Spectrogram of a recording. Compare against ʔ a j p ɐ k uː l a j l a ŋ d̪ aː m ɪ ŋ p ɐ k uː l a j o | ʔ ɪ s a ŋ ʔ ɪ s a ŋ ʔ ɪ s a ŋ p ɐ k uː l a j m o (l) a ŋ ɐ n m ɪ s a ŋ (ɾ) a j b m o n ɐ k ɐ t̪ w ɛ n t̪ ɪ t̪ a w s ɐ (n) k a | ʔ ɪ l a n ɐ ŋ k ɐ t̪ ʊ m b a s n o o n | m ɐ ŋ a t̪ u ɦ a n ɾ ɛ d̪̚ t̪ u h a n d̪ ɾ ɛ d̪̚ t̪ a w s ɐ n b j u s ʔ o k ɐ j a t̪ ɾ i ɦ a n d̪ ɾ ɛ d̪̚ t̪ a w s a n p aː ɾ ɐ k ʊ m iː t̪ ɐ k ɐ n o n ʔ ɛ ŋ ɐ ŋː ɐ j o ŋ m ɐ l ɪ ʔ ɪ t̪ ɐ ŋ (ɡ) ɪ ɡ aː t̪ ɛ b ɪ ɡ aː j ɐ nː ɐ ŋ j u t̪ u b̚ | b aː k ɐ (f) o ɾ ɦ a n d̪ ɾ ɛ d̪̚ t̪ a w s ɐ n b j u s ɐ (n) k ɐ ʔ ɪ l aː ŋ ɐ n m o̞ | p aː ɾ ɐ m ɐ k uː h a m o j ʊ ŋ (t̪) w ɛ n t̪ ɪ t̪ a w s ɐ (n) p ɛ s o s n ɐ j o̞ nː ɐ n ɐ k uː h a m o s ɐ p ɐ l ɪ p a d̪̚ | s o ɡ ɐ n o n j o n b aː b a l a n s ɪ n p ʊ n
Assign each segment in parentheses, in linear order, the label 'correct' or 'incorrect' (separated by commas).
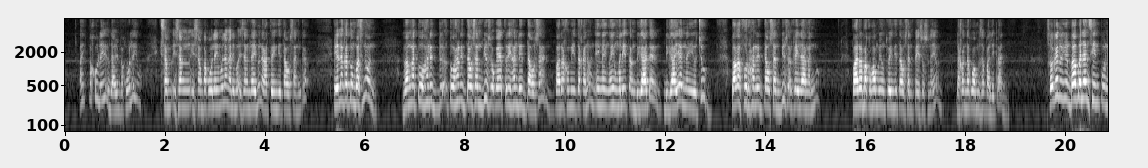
correct, incorrect, correct, incorrect, correct, incorrect, correct, correct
